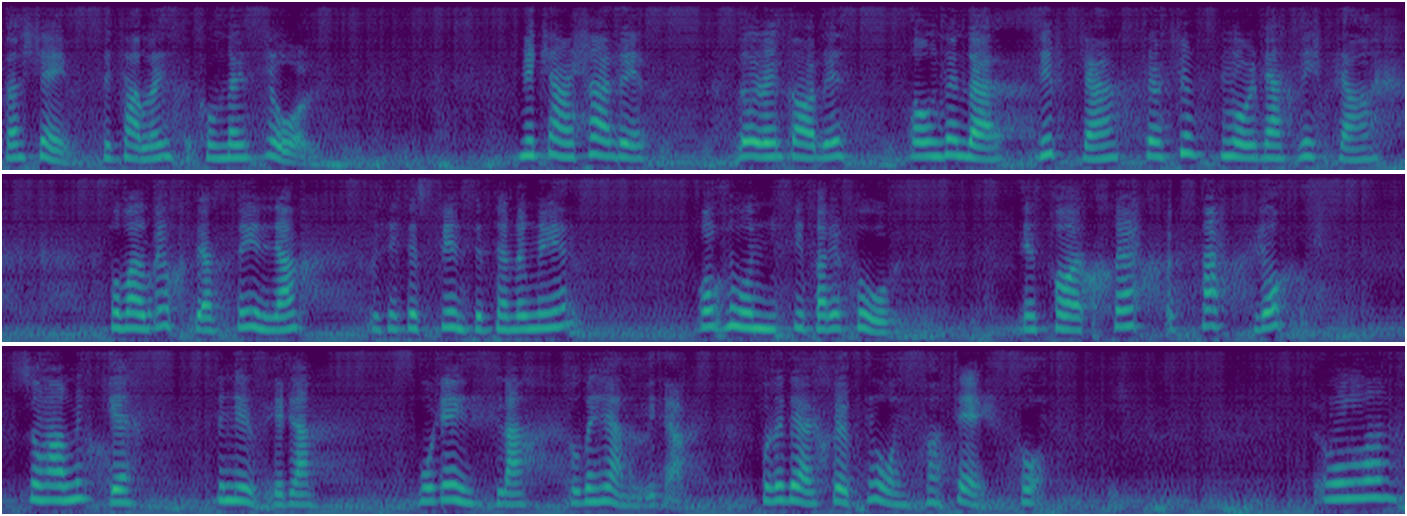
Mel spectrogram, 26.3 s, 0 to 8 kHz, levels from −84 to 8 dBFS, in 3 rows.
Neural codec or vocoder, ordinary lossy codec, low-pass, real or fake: codec, 16 kHz, 0.5 kbps, FreqCodec, larger model; none; 7.2 kHz; fake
